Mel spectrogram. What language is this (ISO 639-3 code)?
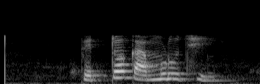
ori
